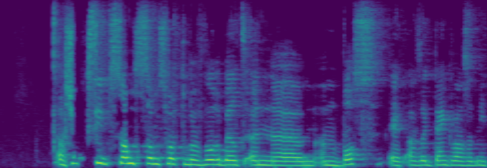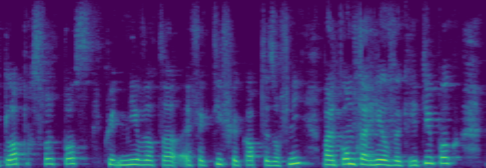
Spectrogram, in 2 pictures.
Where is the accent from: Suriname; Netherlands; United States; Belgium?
Belgium; moved away; Nu, ik ben al lang uit België weg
